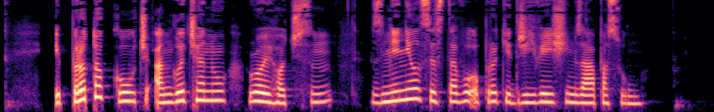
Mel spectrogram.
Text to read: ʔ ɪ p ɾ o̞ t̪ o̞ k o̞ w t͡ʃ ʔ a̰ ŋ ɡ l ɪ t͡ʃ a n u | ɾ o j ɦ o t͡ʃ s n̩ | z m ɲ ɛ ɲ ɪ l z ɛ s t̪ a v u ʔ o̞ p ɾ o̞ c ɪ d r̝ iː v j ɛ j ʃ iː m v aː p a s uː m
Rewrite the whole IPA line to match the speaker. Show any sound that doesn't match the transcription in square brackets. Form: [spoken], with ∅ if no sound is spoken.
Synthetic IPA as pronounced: ʔ ɪ p ɾ o̞ t̪ o̞ k o̞ w t͡ʃ ʔ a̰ ŋ ɡ l ɪ t͡ʃ a n u | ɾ o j ɦ o t͡ʃ s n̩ | z m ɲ ɛ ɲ ɪ l [s] ɛ s t̪ a v u ʔ o̞ p ɾ o̞ c ɪ d r̝ iː v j ɛ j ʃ iː m [z] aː p a s uː m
